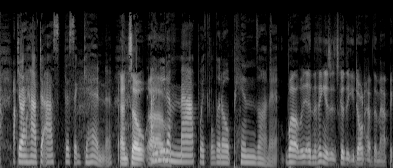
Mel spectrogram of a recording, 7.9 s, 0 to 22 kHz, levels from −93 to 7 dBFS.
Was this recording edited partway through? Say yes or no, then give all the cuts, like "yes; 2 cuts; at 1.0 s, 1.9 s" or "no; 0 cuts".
yes; 1 cut; at 4.1 s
